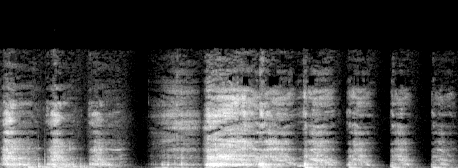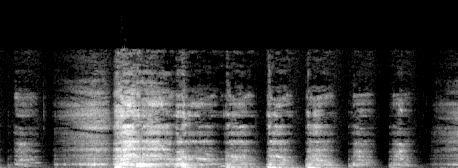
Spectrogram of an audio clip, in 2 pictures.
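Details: Adult with a spring cold and a real wheeze on the chest this morning: repeated harsh, wet coughs in clusters with throat clearing between bursts; chesty productive cough with wheeze.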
